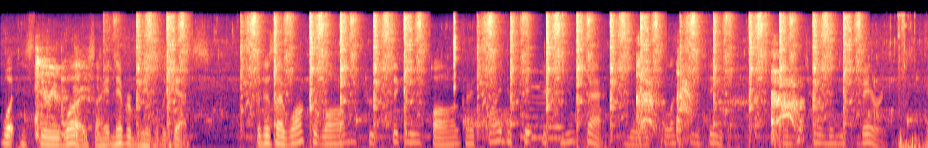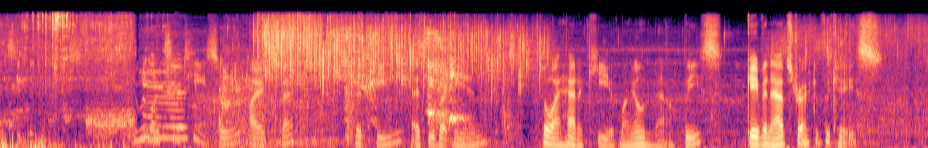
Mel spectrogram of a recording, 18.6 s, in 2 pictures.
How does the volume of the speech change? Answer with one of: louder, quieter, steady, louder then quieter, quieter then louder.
quieter then louder.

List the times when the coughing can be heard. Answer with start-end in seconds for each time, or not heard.
0.3-1.8, 6.3-8.1, 12.5-14.0.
